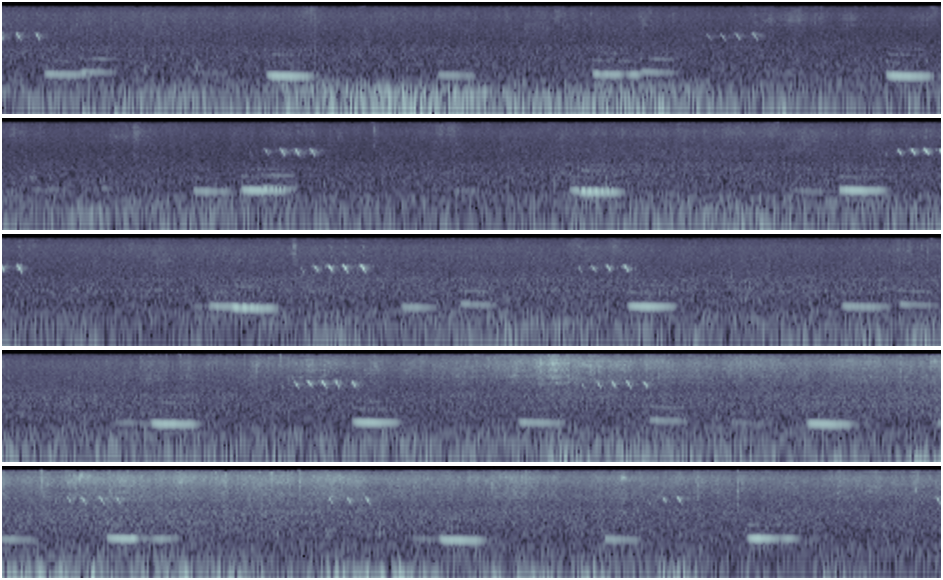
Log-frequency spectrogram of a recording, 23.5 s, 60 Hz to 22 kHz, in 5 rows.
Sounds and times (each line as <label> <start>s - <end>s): common spadefoot toads (Pelobates fuscus) mate calling sounds 0.0s - 3.8s
Fire-bellied toads 0.0s - 4.8s
windy 0.0s - 23.4s
common spadefoot toads (Pelobates fuscus) mate calling sounds 4.4s - 5.0s
Fire-bellied toads 5.6s - 6.3s
common spadefoot toads (Pelobates fuscus) mate calling sounds 5.6s - 6.3s
common spadefoot toads (Pelobates fuscus) mate calling sounds 7.0s - 7.9s
Fire-bellied toads 7.0s - 8.0s
Fire-bellied toads 8.6s - 9.6s
common spadefoot toads (Pelobates fuscus) mate calling sounds 8.6s - 9.6s
Fire-bellied toads 10.4s - 12.8s
common spadefoot toads (Pelobates fuscus) mate calling sounds 10.4s - 12.8s
common spadefoot toads (Pelobates fuscus) mate calling sounds 13.6s - 19.8s
Fire-bellied toads 13.6s - 23.4s
common spadefoot toads (Pelobates fuscus) mate calling sounds 20.4s - 23.4s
